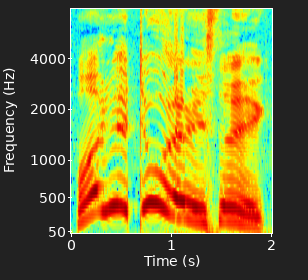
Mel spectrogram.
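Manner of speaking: high, whining and loud; whiny high Rambo. Retold or imitated. Rambo pleads with cops, high whiny voice. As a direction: imitate Rambo pleading like a kid. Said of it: "Stallone's character's like".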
